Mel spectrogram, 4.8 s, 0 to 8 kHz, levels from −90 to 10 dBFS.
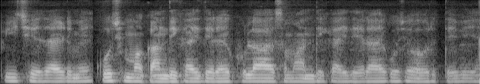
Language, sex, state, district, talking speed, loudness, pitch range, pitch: Hindi, male, Bihar, Darbhanga, 235 wpm, -19 LUFS, 110-115 Hz, 110 Hz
